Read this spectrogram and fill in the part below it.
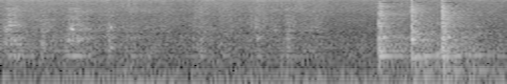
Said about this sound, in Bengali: লঙ্কা গুঁড়ো, স্বাদ মতো লবণ, সামান্য একটু চিনি। মশলাটা ভালো মতো কষেছে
